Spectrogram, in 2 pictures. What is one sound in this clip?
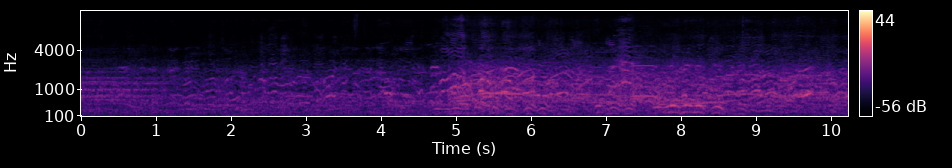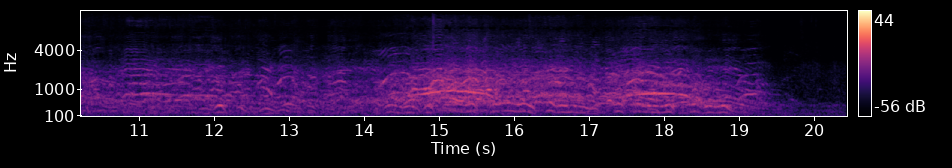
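A choir of men and women sings together.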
